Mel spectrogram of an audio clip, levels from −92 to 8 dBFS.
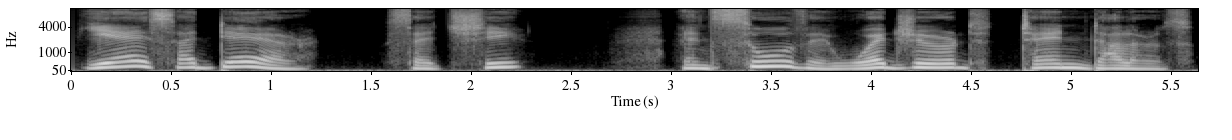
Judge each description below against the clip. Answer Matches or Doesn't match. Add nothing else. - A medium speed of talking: Doesn't match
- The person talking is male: Matches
